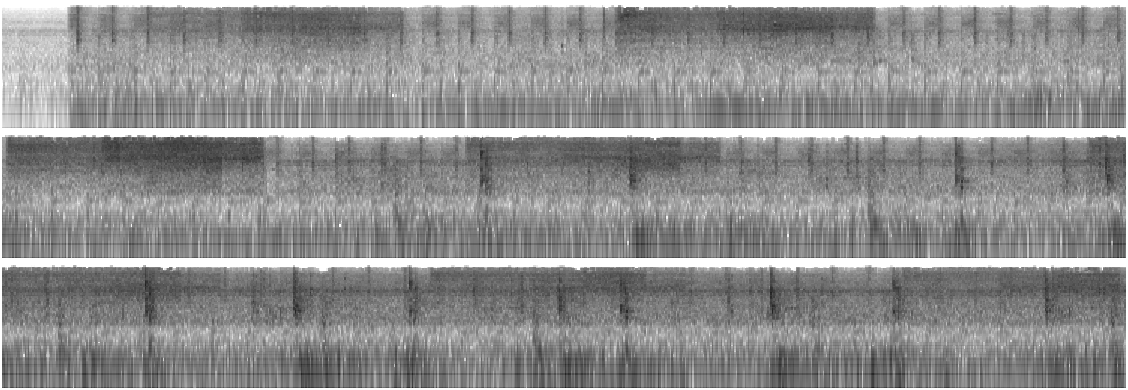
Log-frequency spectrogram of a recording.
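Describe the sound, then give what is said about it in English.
Beer bottling machinery with air pumps and centrifuges running, a steady loud hiss of air over dense rhythmic mechanical clatter, continuous throughout with bursts of brighter hissing. “Now comes the machinery used to bottle, box, and test the beer, including air pumps and centrifuges.”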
